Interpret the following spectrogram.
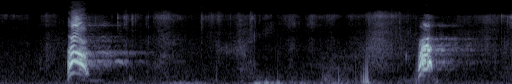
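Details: Two sharp, high barks about two and a half seconds apart, with soft rustling and shuffling between them, from small dogs in a home with Papillons and a Yorkshire Terrier.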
